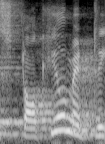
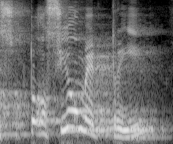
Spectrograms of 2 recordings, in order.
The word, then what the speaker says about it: stoichiometry: बहुत जगहों पर इसे स्टोकियोमेट्री कहते हैं। स्टोइचियोमेट्री और स्टोसियोमेट्री ये इसका करेक्ट प्रोनाउंसिएशन है। स्टोसियोमेट्री, this is the correct pronunciation.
